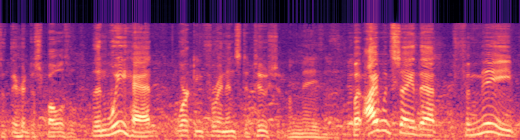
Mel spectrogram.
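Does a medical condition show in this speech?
No.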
